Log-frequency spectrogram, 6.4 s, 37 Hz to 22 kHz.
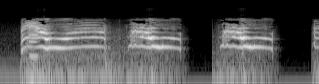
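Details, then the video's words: Domestic cat in California meowing insistently and loudly: long, level, drawn-out meows repeated roughly every two seconds, the first over a second and a half long, with a faint low rumble underneath. "SOUNDS OF AMERICAN CATS 2023"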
